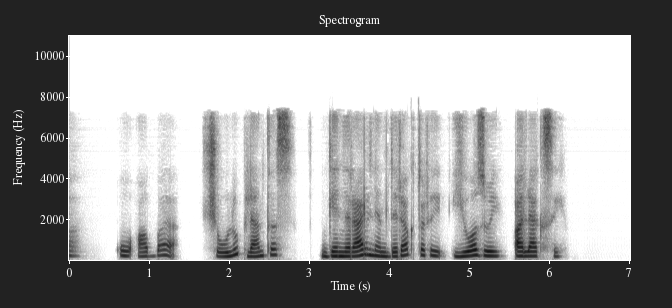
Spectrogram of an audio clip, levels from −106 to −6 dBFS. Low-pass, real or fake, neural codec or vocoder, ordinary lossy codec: 7.2 kHz; fake; codec, 16 kHz, about 1 kbps, DyCAST, with the encoder's durations; AAC, 48 kbps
